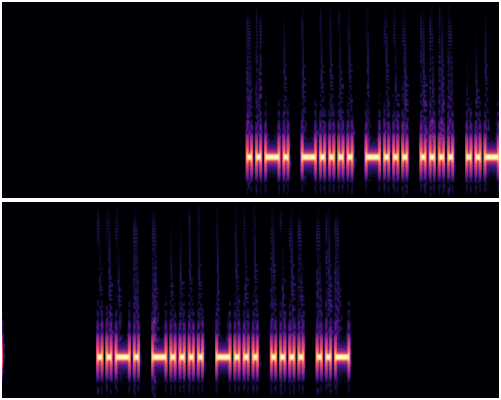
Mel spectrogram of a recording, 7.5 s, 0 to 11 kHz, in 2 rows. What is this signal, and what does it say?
Morse code, heard as a keyed tone, about 36 wpm, 700 Hz. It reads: F6BHU F6BHU
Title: DXCC-100 Call Signs - 5 Characters - Repeated 2x - 35wpm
